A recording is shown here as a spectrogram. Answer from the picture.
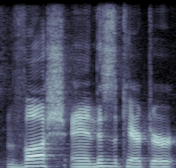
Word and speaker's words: Vash: right uh vosh uh Vash would be if it's Trigon Bosch is how they say it here uh so it's it's it's it's it's vosh and this is a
